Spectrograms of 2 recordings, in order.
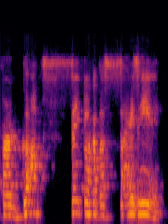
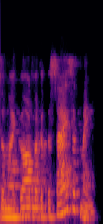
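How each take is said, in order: First: Acted exasperated scolding of yourself; harsh self-talk. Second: Mildly downcast acted complaint; friend's self-criticism. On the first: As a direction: tear into yourself, mildly disgusted. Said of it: "Note the tone, the change in tone". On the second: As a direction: confide it with a touch of despair. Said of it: "my friend comes in and says".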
